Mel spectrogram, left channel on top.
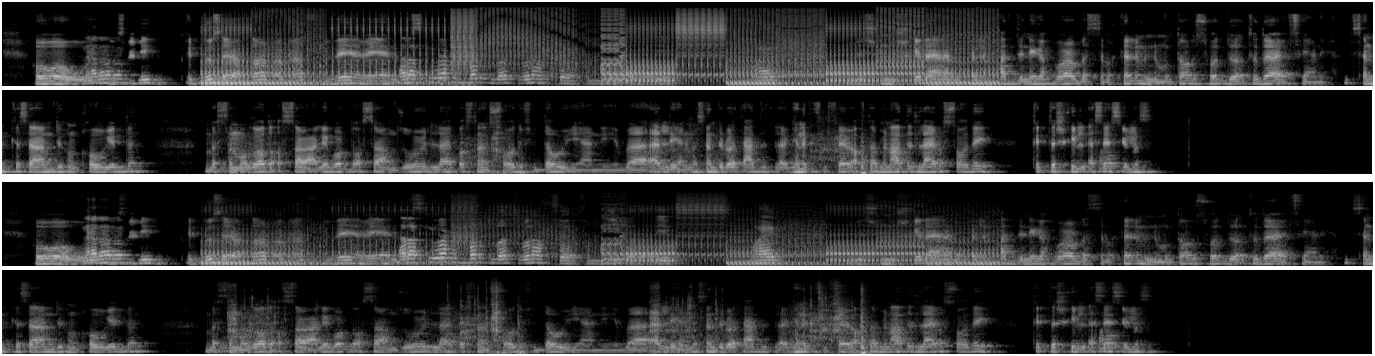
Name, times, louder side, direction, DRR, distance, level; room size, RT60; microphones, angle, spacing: voice 1, 0.0-4.5 8.4-23.7 24.0-25.2, left 3 dB, 40° left, 1.2 m, -30 dB
voice 2, 0.8-1.3 4.0-6.8 7.4-7.9 15.9-16.0 24.7-24.9, right 3 dB, 30° right, 0.9 m, -30 dB
sound 1, 2.0-10.0, left 4 dB, 70° left, 0.7 m, -29 dB
Drawer open or close, 15.9-16.9 17.9-19.1 19.9-22.6, right 4 dB, 80° right, 1.1 m, -39 dB
12.0 x 7.5 x 5.8 m
head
